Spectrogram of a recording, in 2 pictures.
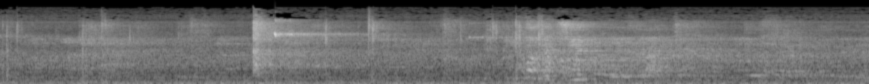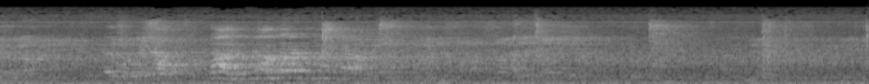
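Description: Shoes squeak and patter on a court floor.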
